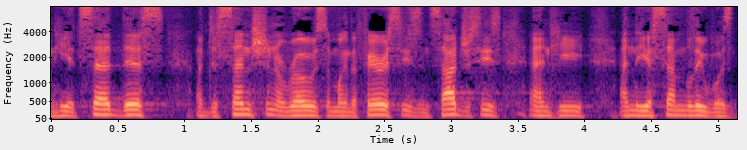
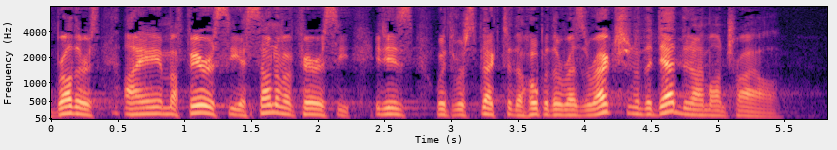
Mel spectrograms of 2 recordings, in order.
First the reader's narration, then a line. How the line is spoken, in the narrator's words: Paul cried out in the council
